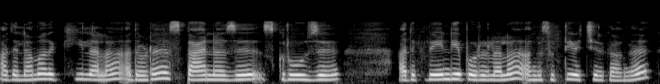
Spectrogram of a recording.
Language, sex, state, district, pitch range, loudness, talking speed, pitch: Tamil, female, Tamil Nadu, Nilgiris, 215-240 Hz, -14 LUFS, 125 wpm, 225 Hz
